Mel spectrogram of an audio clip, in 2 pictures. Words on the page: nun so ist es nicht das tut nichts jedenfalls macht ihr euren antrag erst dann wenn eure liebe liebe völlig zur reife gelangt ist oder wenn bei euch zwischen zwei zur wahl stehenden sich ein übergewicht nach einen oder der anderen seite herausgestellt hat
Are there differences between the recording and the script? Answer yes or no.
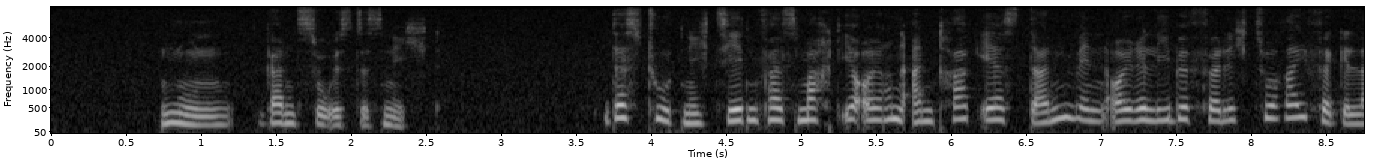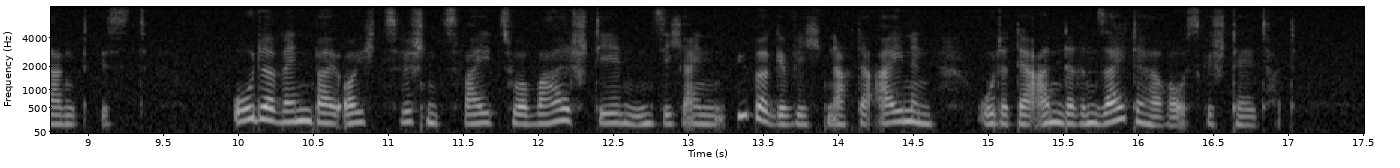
yes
